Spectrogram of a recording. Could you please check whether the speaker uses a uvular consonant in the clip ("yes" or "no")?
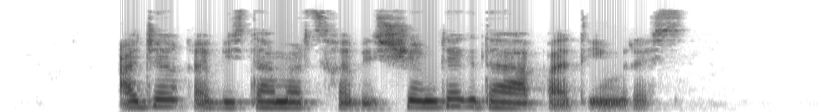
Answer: yes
